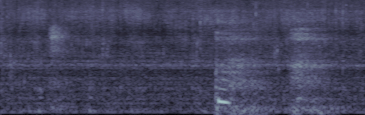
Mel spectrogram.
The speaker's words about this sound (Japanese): 先端にシャワーを当てながら、根元の部分もお掃除していきますね。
